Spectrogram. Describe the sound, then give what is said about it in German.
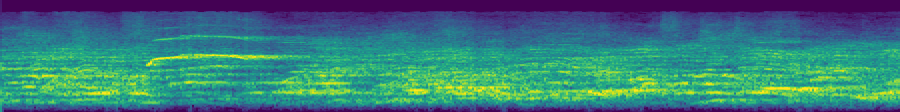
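A crowd of thousands gathers on the main square in Yerevan to protest against the ceasefire. The massed voices form a fairly faint, continuous murmur of chatter, and a brief rising whistle sounds near the start. “Was Sie hier hören, sind die Proteste in der armenischen Hauptstadt Erevan. Da sind kurz nach der Verkündung der Waffenruhe tausende Menschen auf den Hauptplatz geströmt, um dagegen, also gegen die Waffenruhe zu protestieren.”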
